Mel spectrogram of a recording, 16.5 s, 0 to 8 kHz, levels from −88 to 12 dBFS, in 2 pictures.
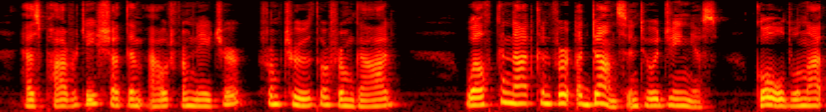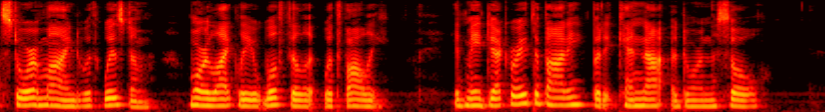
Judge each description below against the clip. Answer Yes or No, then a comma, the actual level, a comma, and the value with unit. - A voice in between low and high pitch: Yes, medium, 180 Hz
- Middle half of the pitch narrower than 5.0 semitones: Yes, average, 2.8 semitones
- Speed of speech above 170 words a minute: Yes, average, 180 wpm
